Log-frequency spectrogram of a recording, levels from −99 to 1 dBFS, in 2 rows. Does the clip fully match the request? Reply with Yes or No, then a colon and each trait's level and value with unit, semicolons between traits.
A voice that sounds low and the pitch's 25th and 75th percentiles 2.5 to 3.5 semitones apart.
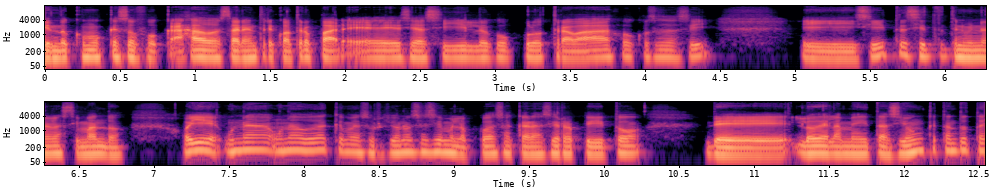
Yes: low, 115 Hz; average, 2.8 semitones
